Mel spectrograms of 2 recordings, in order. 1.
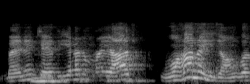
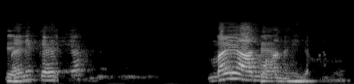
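शब्द 'वहां' पर सबसे ज़्यादा ज़ोर है। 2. शब्द 'मैं' पर सबसे ज़्यादा ज़ोर है। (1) "कहीं और भेद तो चला जाऊंगा लेकिन वहां नहीं जाऊंगा" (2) "मैं पे जोर दे दिया"

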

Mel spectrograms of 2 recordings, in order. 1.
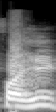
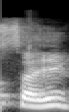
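शब्द की शुरुआत f ध्वनि से होती है। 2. शब्द की शुरुआत s ध्वनि से होती है। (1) "अगर आप स को फ बोलते हैं" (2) "स"

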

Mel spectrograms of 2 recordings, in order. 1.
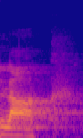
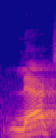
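इस शब्द में लंबा खुला स्वर और kh है। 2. इस शब्द में आगे का स्वर और सादा k है। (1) "हिंदी में हम लोग इसको थोड़ा सा चेंज करके प्रोनाउंस करते हैं" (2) "लैक सुना होगा आपने"

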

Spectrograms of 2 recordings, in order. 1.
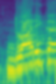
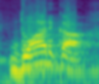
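'r' ध्वनि के बाद एक अतिरिक्त 'i' स्वर आता है। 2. 'r' ध्वनि के बाद कोई स्वर नहीं आता। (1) "द्वारका उच्चारण सही है, द्वारिका नहीं" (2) "द्वारका कहना है।"

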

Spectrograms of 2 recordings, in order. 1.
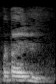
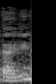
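इस शब्द की शुरुआत p की आवाज़ से होती है। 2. इस शब्द की शुरुआत t की आवाज़ से होती है। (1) "पी साइलेंट होता है, पी नहीं बोला जाता" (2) "बट बोला जाता है टाइलिन"

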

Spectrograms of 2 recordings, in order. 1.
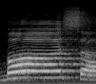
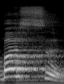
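दोनों आवाज़ें अलग-अलग, बीच में रुककर बोली जाती हैं। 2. दोनों आवाज़ें बिना रुके, एक साथ जुड़कर बोली जाती हैं। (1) "अभी हमने पढ़ा ब और स" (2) "बिना रुके जोड़ के पढ़ना है"

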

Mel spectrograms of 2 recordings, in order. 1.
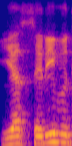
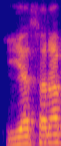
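दूसरे अक्षर में 'i' स्वर है। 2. दूसरे अक्षर में 'a' स्वर है। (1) "यसरिब था" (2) "यसरब नहीं"

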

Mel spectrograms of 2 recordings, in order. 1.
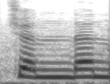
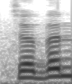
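पहले स्वर के बाद 'न' की आवाज़ है। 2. पहले स्वर के बाद 'न' की आवाज़ नहीं है। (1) "न की आवाज़ आ रही है ना च पे" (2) "चदन नहीं होता"

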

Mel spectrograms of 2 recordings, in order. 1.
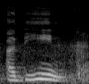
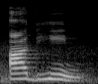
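पहला स्वर छोटा a है। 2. पहला स्वर लंबा aa है। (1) "उसका शुद्ध होता है अधीन"

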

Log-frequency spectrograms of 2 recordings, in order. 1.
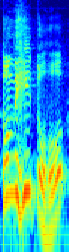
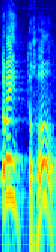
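इसका उच्चारण मानक हिंदी के अनुसार है। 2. इसका उच्चारण बुंदेली बोली के अनुसार है। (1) "मतलब तुम ही तो हो" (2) "बुंदेली में उसका जो तलफ्फुज़ है, जो प्रोनाउंसिएशन है"

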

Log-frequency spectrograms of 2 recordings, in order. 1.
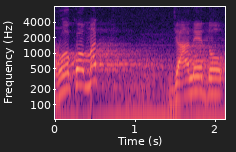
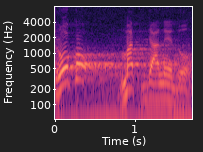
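'mat' के ठीक बाद वक्फा है। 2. 'roko' के ठीक बाद वक्फा है। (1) "अब उसका मफहूम बिल्कुल बरक्स हो गया" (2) "अगर आप रोको के बाद वक्फा करेंगे"

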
